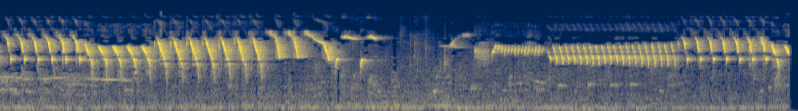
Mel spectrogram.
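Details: Lively canary song with fast rolling trills of repeated notes, a brief near-silent break, then a sustained buzzy trill and rhythmic pulsing phrases resuming strongly to the end.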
